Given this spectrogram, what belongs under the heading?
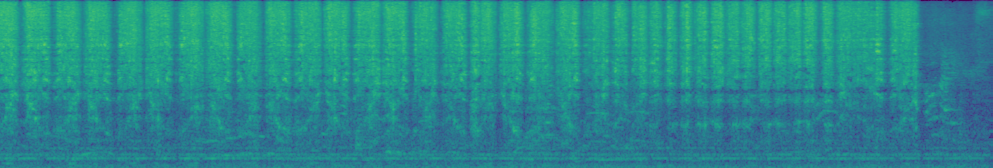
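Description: Rapid, rhythmic rasping strokes of sharpening on a badly rusted machete blade, repeated steadily at close range before stopping near the end.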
